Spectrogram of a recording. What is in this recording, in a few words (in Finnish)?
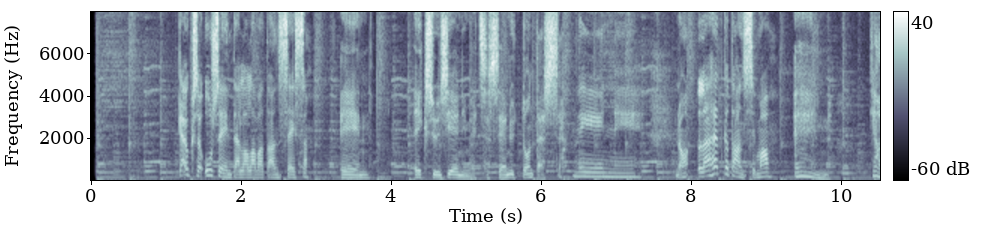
radio; karhu; lavatanssit; metsa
